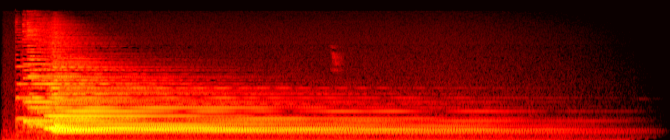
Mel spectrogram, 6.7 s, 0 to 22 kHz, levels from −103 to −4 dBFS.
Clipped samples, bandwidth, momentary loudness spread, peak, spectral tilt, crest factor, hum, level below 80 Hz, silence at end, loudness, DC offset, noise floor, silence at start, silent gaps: under 0.1%; 16 kHz; 21 LU; -16 dBFS; -3.5 dB/octave; 20 dB; none; -72 dBFS; 1.2 s; -34 LUFS; under 0.1%; -74 dBFS; 0.15 s; none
